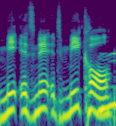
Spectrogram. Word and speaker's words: Mecole: You have to say it like that too. – Yeah, it's Mecole.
